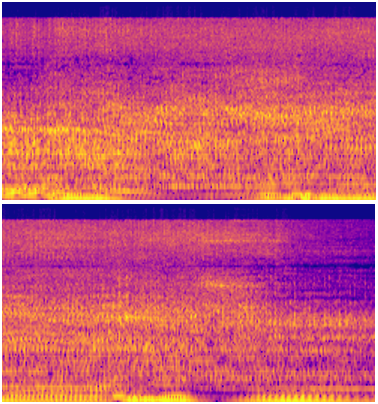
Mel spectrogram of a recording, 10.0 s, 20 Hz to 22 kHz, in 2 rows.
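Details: Honda S2000 AP1 petrol engine at idle with a light, fairly quick tick or rattle over a steady hum.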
